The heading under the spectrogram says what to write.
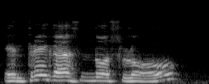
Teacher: Y si dijéramos la palabra entregas, entrégasnoslo, entonces, ¿dónde está el acento? No está en la última, no en la penúltima, ni tampoco en la antepenúltima, sino en la trasantepenúltima sílaba. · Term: sobresdrújula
